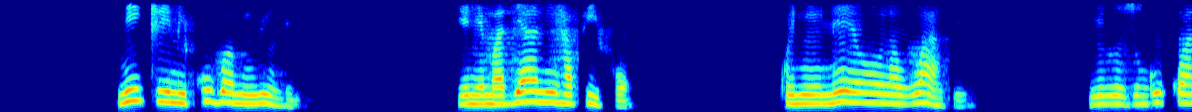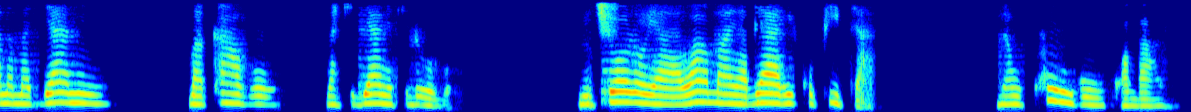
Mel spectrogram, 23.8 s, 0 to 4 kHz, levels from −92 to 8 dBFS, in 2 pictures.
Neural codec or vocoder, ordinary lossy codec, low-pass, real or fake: codec, 24 kHz, 1.2 kbps, DualCodec; AAC, 16 kbps; 3.6 kHz; fake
